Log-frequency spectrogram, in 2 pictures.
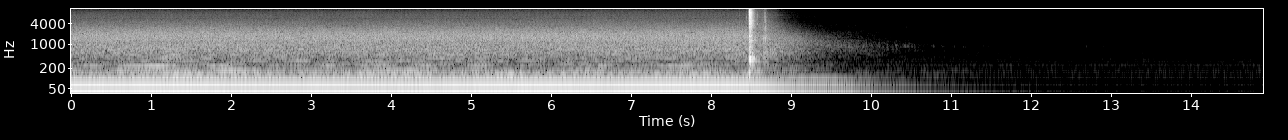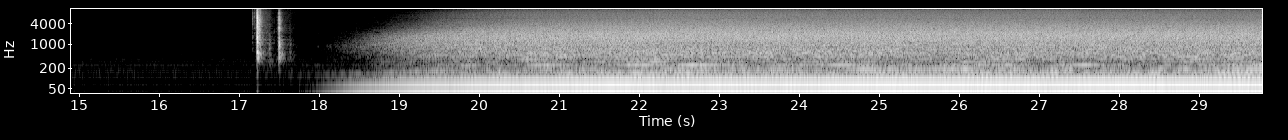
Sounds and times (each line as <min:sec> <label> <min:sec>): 0:18.2 table fan recorded at 3 speeds 0:29.7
